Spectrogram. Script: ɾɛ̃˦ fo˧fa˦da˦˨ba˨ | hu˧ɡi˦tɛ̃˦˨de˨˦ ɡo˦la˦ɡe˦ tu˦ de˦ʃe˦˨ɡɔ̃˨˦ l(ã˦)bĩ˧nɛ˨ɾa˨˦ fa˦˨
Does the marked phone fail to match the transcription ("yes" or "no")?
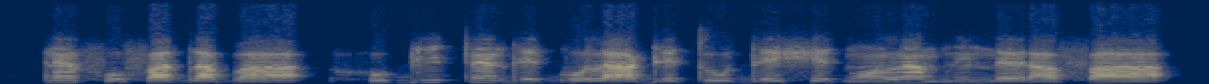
yes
